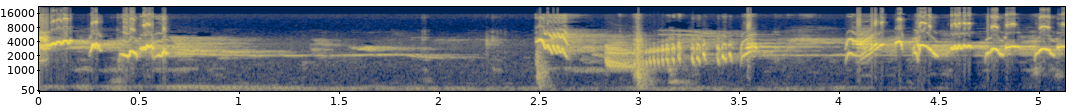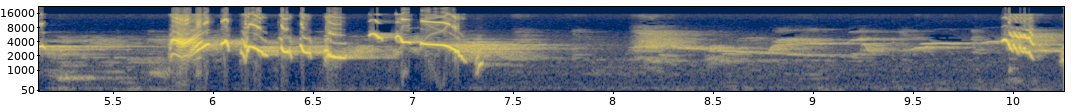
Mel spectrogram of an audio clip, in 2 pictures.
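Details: An Oriental magpie-robin pours out rich song in a morning therapy session aimed at provoking other magpie-robins. Bursts of clear whistles, sharp chips and rapid warbling come in several clusters separated by brief quiet gaps.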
